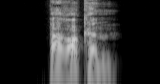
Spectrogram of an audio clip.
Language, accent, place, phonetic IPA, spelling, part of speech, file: German, Germany, Berlin, [baˈʁɔkəm], barockem, adjective, De-barockem.ogg
- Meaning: strong dative masculine/neuter singular of barock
